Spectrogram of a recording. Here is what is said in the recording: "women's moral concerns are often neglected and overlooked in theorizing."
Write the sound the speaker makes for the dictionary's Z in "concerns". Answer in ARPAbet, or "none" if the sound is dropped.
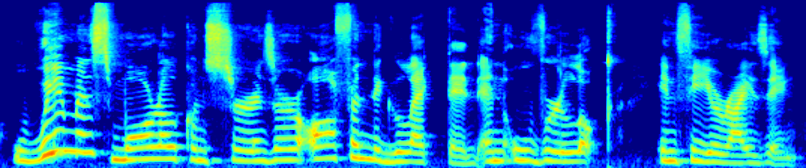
S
